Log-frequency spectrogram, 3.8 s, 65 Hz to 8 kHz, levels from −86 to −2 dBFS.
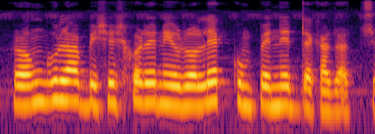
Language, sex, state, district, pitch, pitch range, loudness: Bengali, male, Assam, Hailakandi, 185 Hz, 180-205 Hz, -15 LUFS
